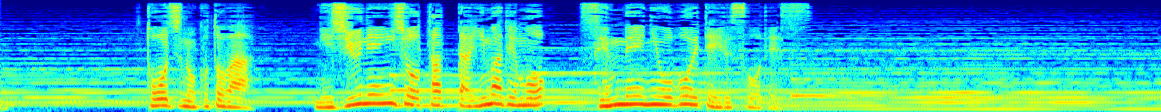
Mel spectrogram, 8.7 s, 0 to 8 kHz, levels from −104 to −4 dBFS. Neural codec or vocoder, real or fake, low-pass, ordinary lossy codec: none; real; 7.2 kHz; none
